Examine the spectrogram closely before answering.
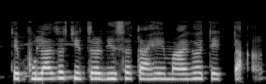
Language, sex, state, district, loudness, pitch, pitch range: Marathi, female, Maharashtra, Dhule, -15 LUFS, 260 Hz, 255-270 Hz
